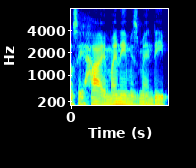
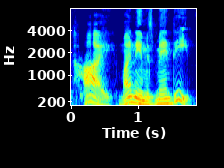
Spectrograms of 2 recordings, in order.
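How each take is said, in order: First: Said in the usual way. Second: Higher, deliberate introduction; demonstrating "Canadian". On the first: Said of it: "he's like, "I don't know". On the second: Retold or imitated. New boy showing schoolmate his "Canadian", higher demonstrative voice. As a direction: announce it like a language demonstration. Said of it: "What do you want me to say in Canadian".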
